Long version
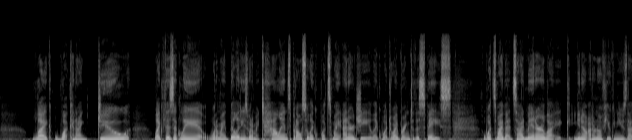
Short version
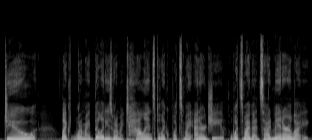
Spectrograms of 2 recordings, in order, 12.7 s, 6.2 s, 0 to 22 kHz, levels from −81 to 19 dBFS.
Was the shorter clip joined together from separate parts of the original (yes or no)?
yes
